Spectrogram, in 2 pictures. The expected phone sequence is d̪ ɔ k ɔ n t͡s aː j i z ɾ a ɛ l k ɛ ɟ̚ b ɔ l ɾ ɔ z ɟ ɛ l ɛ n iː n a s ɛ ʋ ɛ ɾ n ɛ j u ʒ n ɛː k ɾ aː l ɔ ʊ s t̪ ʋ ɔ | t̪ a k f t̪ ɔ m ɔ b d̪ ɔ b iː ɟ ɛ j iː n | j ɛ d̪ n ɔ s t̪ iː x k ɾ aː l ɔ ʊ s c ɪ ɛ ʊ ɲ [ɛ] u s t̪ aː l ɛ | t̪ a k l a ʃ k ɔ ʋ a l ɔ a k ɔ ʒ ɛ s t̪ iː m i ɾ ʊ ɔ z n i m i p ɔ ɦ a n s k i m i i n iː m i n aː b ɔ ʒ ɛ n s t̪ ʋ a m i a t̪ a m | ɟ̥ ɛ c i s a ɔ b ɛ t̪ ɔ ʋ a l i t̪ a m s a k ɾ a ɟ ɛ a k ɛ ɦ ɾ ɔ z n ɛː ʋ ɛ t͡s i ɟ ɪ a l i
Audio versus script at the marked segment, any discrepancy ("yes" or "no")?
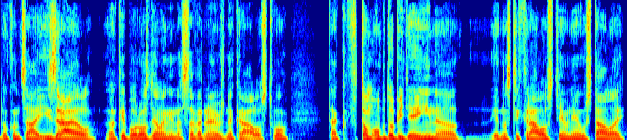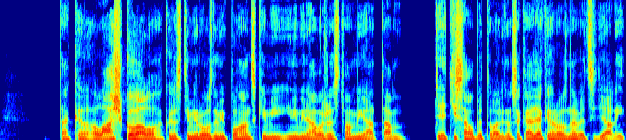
no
